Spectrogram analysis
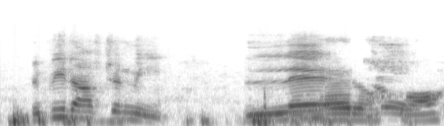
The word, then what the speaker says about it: l'aéroport: Now, l'aéroport. Repeat after me. L'aéroport. L'aéroport. T would not be pronounced. That would be silent.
